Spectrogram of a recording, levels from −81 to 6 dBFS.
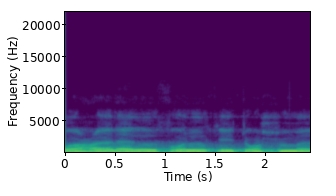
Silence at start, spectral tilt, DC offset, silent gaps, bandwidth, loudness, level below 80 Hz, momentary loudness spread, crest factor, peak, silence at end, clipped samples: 0 s; -10 dB/octave; under 0.1%; none; 6.2 kHz; -18 LUFS; -66 dBFS; 3 LU; 10 dB; -6 dBFS; 0 s; under 0.1%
